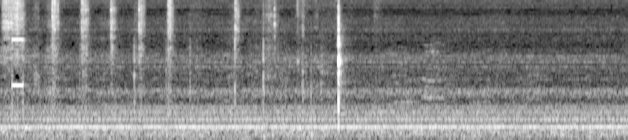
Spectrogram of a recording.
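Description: Faint steady hum with a run of light ticks, and one sharper click with a short beep about three and a half seconds in.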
